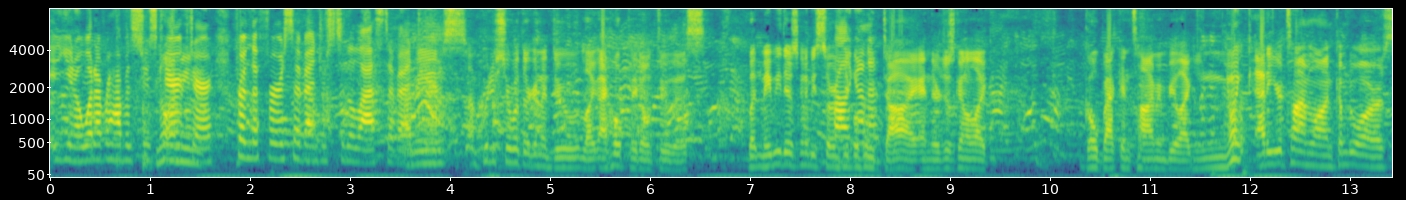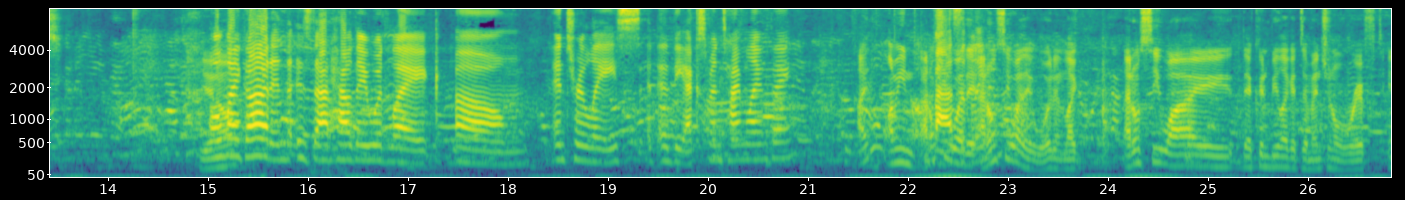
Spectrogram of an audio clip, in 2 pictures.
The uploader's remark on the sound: During our mini crisis over the background noise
